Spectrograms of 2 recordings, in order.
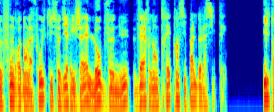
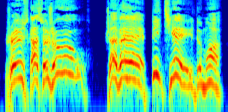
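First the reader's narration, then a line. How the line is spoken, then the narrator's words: Exclaimed. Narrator (French): s'écria Priam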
